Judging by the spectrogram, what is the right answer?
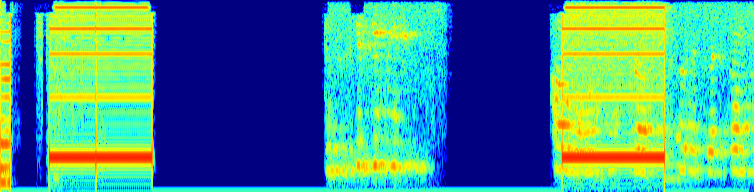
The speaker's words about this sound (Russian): Так, секунду, не кладите трубочку, я вас переключу.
